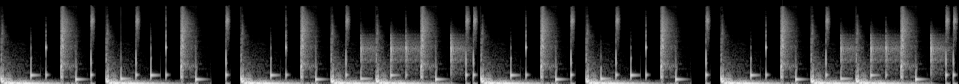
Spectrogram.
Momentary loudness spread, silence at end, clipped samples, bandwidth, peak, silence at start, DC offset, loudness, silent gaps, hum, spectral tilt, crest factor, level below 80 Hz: 5 LU; 0 s; under 0.1%; 16 kHz; 0 dBFS; 0 s; under 0.1%; -15 LUFS; 2.31-2.40 s, 7.11-7.20 s; none; -5 dB/octave; 10 dB; -12 dBFS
